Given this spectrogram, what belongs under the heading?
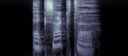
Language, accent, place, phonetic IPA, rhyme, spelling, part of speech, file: German, Germany, Berlin, [ɛˈksaktə], -aktə, exakte, adjective, De-exakte.ogg
- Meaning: inflection of exakt: 1. strong/mixed nominative/accusative feminine singular 2. strong nominative/accusative plural 3. weak nominative all-gender singular 4. weak accusative feminine/neuter singular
